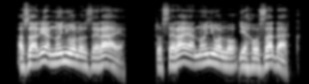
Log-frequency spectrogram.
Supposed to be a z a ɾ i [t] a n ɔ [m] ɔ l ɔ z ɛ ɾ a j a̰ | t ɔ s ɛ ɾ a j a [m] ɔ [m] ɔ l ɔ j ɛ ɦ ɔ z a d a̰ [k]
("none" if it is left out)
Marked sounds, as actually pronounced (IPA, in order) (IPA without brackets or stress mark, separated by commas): none, ɲ, n, ɲ, k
